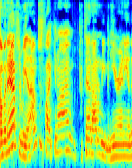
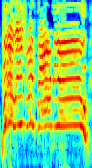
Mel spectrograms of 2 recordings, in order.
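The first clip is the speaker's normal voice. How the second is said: much higher, loud, slow cheerful cry; cheerful shout; 10 dB louder, much slower than usual. Retold or imitated. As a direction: sing it out as cheerful consolation. Friend cheerfully consoles him.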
